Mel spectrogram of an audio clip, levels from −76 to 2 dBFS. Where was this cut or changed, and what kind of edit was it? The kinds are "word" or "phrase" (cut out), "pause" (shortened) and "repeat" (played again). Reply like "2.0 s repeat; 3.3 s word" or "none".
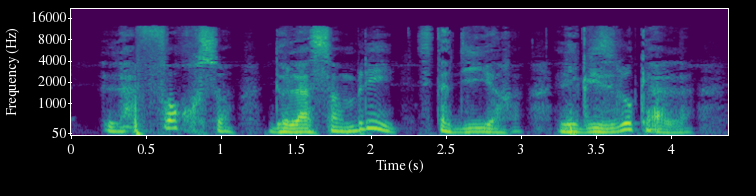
none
